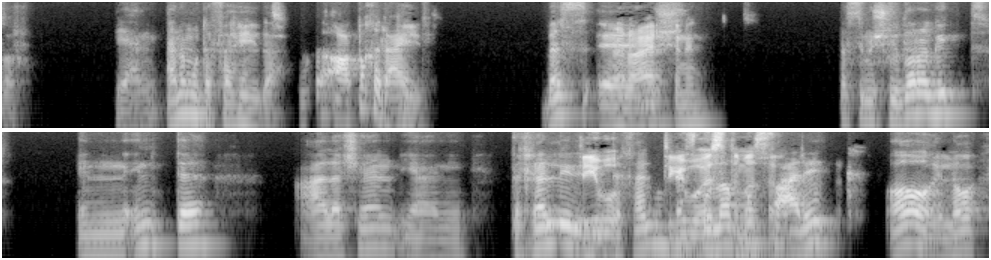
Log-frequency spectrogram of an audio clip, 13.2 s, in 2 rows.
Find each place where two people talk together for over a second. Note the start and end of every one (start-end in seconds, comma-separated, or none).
10.4-11.9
